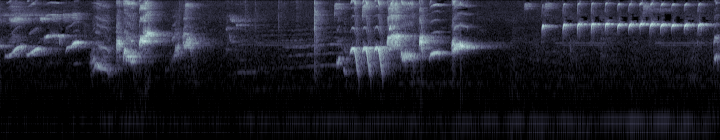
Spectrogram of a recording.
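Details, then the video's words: White-rumped shama in full song: loud, varied phrases mixing rich whistles with harsh, squawking notes and buzzy trills. The song ends in a fast run of sharp, evenly repeated high notes. "Kicau Murai Batu"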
